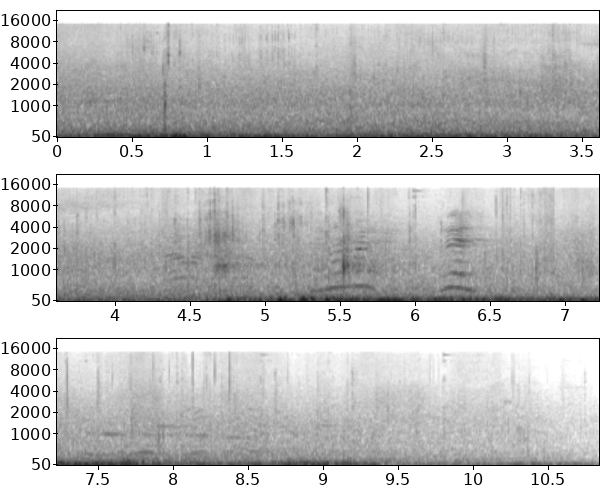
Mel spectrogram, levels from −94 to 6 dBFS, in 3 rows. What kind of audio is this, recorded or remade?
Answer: recorded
